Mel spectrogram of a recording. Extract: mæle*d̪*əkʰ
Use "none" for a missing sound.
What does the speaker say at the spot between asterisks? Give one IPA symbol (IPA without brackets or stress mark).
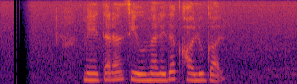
d̪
